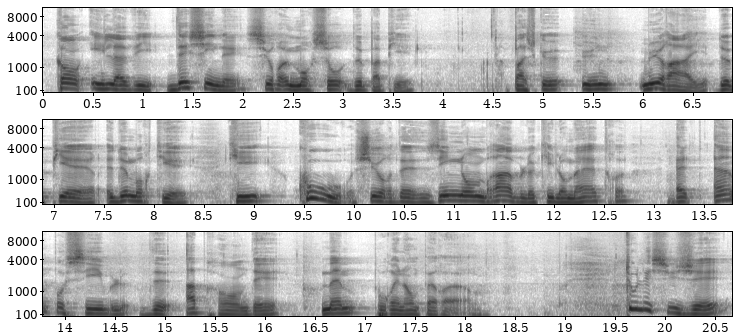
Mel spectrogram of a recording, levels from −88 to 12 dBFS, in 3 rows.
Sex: male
